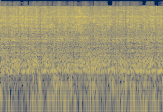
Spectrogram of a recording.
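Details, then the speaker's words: Mototec electric dirt bike after tightening the loose drive chain that was rubbing on the metal bar: the clicking is nearly gone, leaving a steady mid-pitched motor whine over a rough rushing drive noise; normal motor whine. "it's not merely as bad in real life and even now you can barely even hear that clicking anymore it's more just of the actual motor now making that noise"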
